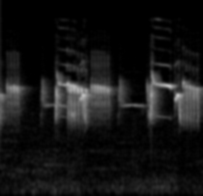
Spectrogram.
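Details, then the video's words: Caged bar-winged prinia from Pemalang, Central Java, tutoring other songbirds with fast stuttering buzzy trills, a long thin level whistle in the middle, then sharp high chirps and another rattling trill. "PRENJAK GACOR NGOTOT UNTUK MASTERAN"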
